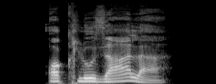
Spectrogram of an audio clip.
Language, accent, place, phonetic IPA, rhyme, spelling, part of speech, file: German, Germany, Berlin, [ɔkluˈzaːlɐ], -aːlɐ, okklusaler, adjective, De-okklusaler.ogg
- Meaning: inflection of okklusal: 1. strong/mixed nominative masculine singular 2. strong genitive/dative feminine singular 3. strong genitive plural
